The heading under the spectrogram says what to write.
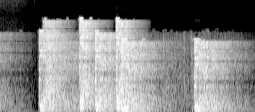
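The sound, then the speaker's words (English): Heavy pounding blows from the timber fists of treemen strike a wooden main gate of a courtyard, about five deep booming thuds landing in an irregular rhythm, each loud and resonant with a long rumbling decay between hits. “Oh, well, back in the main courtyard, the main gate itself was on its last legs as the timber-fisted punches of Clinty and the other treemen rained against it like the punishing waves of a sea storm upon chalky cliffs.”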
